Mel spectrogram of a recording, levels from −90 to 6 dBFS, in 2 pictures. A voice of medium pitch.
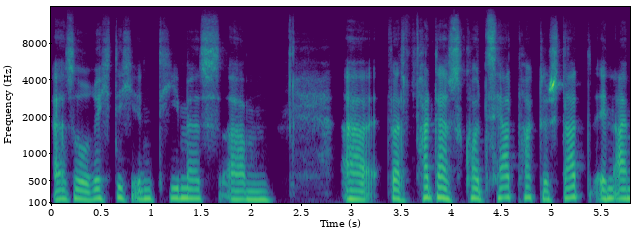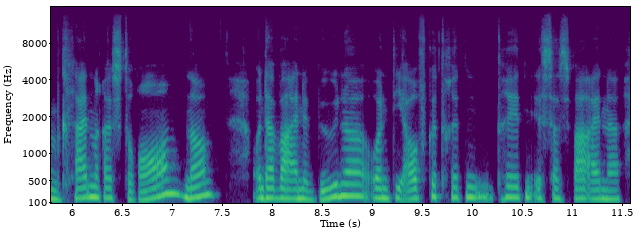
Yes: medium, 175 Hz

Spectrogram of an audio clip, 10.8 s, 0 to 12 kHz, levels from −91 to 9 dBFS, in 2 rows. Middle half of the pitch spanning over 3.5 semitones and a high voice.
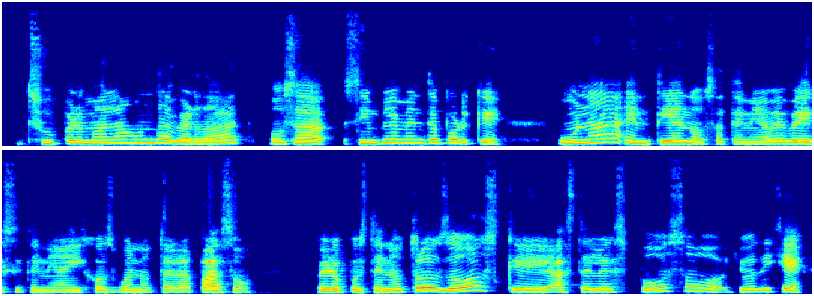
Yes: average, 4.0 semitones; high, 220 Hz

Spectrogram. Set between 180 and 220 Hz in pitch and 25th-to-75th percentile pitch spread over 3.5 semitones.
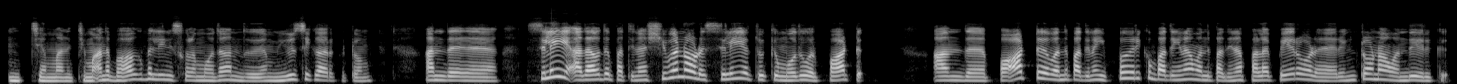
Yes: high, 205 Hz; average, 3.9 semitones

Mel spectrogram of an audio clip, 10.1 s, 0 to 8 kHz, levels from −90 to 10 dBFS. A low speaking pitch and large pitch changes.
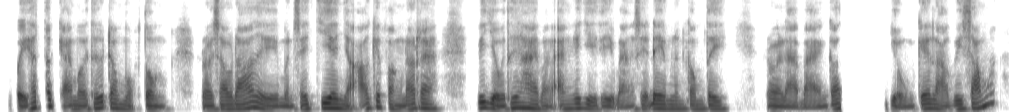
No: low, 105 Hz; average, 4.6 semitones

